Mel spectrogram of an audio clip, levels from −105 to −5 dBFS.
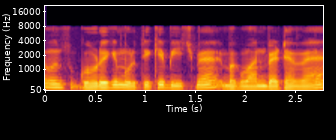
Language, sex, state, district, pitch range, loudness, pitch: Hindi, male, Uttar Pradesh, Lucknow, 115-140 Hz, -18 LUFS, 125 Hz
